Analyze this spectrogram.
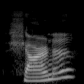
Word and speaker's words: Sharna: Like when Americans say river or Sharna, I'm just like, "Okay, here we are." But mine, like, good. it's like the R is silent in New Zealand. Yeah. Shana.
